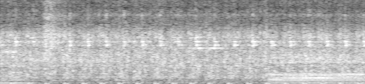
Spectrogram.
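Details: Motorcycle that would not start, after a clogged carburetor was found (spark plug also found badly worn): a steady, even putter at about eleven beats a second with no misses or stumbles. A healthy single-cylinder idle.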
